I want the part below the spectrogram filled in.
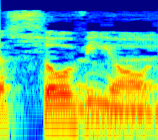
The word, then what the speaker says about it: Sauvignon: O Sauvignon se escreve Sauvignon, mas se pronuncia Sauvignon. No francês, quando tem AU, é U.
